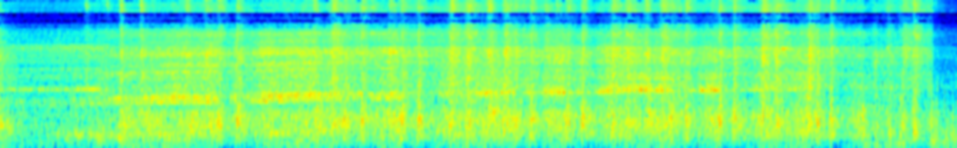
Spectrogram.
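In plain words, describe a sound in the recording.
Train brakes squeal with a high, drawn-out whine.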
